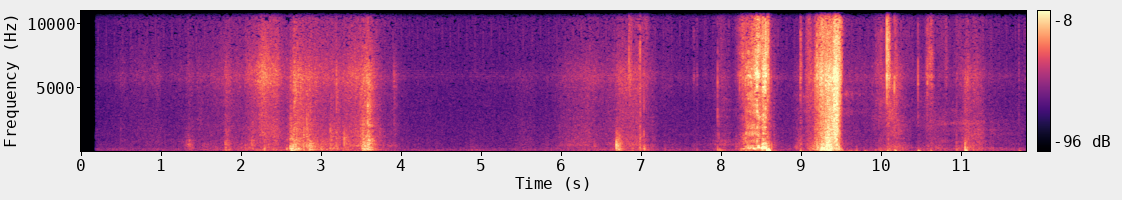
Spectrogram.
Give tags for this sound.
Chair; cartoon; sit-down; soundesign

